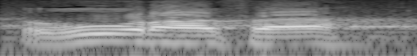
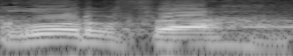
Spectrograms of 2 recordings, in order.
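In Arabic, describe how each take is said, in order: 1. بعد 'r' يأتي 'a'. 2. لا توجد حركة بعد 'r'. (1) "أن تفتحها" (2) "أن تسكن الراء"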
